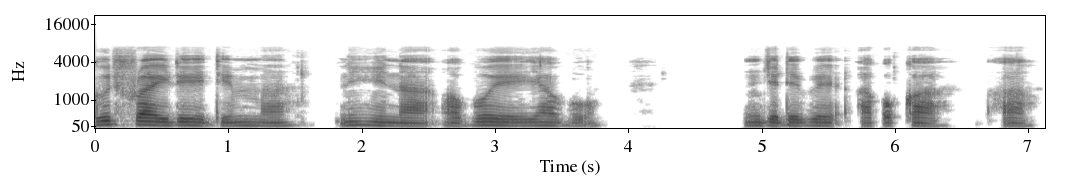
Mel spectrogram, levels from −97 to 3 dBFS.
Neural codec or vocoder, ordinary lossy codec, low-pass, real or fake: none; none; 7.2 kHz; real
